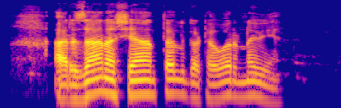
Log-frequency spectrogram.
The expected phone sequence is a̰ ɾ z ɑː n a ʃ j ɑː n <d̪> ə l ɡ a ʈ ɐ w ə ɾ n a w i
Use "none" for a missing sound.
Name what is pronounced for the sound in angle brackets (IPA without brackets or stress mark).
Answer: t̪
